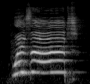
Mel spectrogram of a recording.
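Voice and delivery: very high, loud shout; loud high triumphant cry; excited shout. Acted. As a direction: shout it with delight.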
